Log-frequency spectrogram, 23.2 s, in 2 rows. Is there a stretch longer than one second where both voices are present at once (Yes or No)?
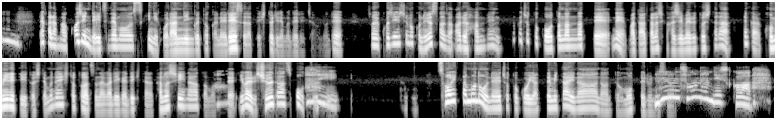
No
